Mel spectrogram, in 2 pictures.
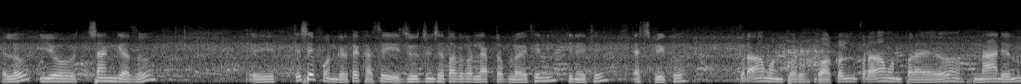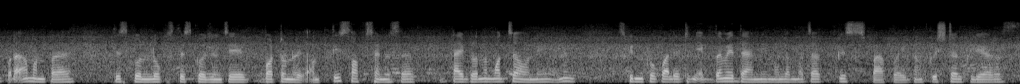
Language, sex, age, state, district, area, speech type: Nepali, male, 30-45, West Bengal, Kalimpong, rural, spontaneous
